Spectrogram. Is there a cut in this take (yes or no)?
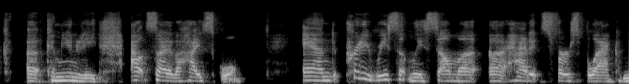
no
